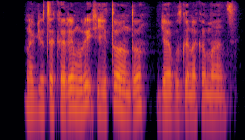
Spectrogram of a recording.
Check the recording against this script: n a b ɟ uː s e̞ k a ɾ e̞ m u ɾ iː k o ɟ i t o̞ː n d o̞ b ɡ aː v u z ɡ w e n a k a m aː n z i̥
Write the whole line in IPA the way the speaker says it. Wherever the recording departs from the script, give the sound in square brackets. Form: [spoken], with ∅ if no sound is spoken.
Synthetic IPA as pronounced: n a b ɟ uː [t͡s] e̞ k a ɾ e̞ m u ɾ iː [c] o ɟ i t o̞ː n d o̞ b [ɟ] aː [β] u z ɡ w e n a k a m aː n z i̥

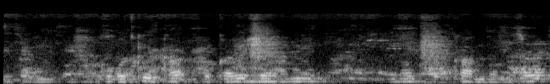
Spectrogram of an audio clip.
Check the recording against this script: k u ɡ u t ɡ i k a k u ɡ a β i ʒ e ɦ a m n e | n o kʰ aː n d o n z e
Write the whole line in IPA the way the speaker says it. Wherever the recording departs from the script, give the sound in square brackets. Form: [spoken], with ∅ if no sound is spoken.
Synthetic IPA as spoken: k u ɡ u t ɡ i k a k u [k] a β i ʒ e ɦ a m [ŋ] e | n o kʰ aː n d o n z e

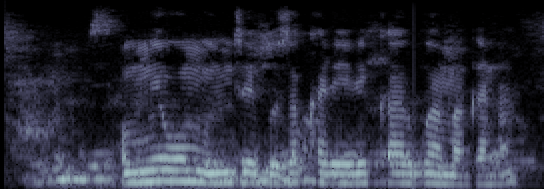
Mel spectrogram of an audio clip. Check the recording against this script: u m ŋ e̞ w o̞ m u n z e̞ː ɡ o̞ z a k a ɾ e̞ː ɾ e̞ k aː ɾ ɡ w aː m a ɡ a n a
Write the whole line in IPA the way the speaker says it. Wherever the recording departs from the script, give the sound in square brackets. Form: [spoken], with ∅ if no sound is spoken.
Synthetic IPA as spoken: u m ŋ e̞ w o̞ m u n z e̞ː ɡ o̞ z a k a ɾ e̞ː ɾ e̞ k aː ɾ ɡ w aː m a ɡ a n a

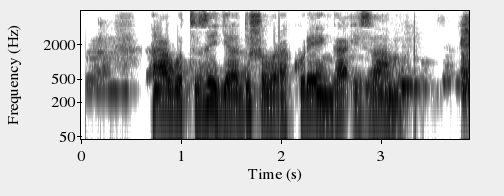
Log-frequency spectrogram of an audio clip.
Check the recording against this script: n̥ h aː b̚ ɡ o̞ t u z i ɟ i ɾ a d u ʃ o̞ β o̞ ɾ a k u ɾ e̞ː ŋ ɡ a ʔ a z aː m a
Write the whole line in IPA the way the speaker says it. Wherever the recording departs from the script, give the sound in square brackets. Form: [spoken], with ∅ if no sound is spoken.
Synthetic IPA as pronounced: n̥ h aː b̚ ɡ o̞ t u z i ɟ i ɾ a d u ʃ o̞ β o̞ ɾ a k u ɾ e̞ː ŋ ɡ a ʔ [i] z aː m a

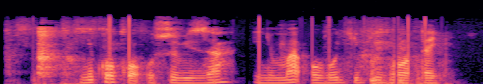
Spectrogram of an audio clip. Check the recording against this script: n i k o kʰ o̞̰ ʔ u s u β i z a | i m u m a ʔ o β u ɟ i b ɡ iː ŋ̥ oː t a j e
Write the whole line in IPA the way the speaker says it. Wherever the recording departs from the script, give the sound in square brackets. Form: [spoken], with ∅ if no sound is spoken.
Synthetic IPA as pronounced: n i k o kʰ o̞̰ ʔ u s u β i z a | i [ɲ] u m a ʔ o β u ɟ i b ɡ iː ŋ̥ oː t a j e

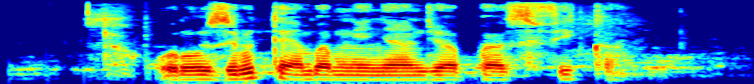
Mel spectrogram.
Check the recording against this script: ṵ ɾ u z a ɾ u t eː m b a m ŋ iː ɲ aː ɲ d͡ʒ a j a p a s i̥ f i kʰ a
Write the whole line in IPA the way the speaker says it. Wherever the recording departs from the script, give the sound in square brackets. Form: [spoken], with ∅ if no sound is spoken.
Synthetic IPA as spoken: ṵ ɾ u z [i] ɾ u t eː m b a m ŋ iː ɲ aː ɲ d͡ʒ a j a p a s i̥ f i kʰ a

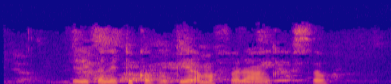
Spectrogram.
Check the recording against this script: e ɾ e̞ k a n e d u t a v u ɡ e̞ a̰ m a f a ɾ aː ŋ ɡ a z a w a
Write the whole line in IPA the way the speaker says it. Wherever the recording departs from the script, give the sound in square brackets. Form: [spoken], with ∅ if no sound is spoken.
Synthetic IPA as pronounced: e ɾ e̞ k a n e [t] u [k] a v u ɡ e̞ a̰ m a f a ɾ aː ŋ ɡ a [s] a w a

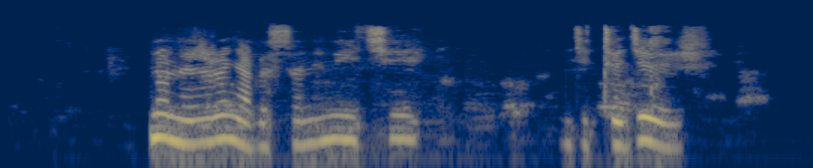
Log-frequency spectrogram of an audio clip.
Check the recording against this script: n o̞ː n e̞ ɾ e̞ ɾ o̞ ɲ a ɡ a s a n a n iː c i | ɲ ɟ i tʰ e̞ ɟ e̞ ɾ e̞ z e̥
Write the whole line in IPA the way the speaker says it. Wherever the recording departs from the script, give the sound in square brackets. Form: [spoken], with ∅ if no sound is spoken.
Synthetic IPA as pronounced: n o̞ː n e̞ ɾ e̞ ɾ o̞ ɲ a ɡ a s a n [i] n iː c i | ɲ ɟ i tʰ e̞ ɟ e̞ ɾ e̞ [ʒ] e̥

